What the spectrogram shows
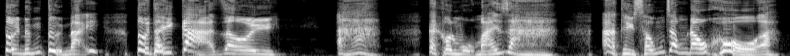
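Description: A woman's voice: mid-range voice, sing-song, a little slow, a bit bright, dry recording, studio quality. A woman voicing a jealous village wife who wails and scolds shrilly. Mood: wailing.

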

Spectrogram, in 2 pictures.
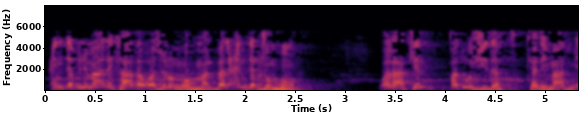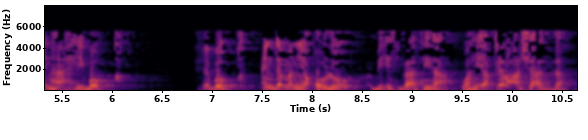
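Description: A man teaching a grammar class, reciting verses slowly and then explaining them and quizzing his students. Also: very high-pitched, expressive. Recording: dull lo-fi recording.

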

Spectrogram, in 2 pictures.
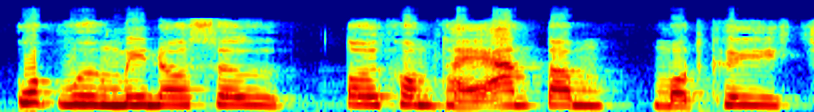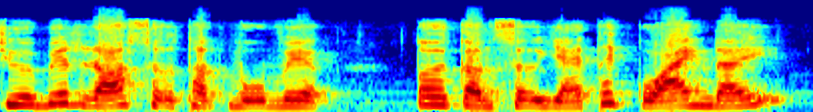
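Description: A woman voicing a young, curious, excitable queen who speaks eagerly and commandingly. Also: sits high, brisk, natural voice. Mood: anxious.

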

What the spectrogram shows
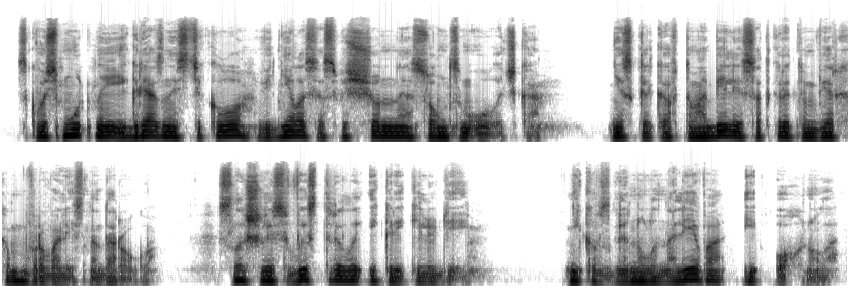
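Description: Low, husky male audiobook narrator. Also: darkish tone, dry recording, studio quality. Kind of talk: scripted narration.

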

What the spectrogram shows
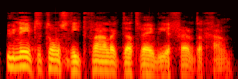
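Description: A husky-voiced man reading the part of a weary, gloomy police detective who explains things in a measured way. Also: deep voice, big pitch swings, no room sound, heavily acted.

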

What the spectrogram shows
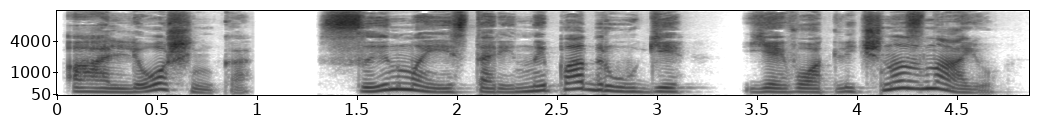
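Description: A woman reading aloud and voicing a domineering middle-aged aunt who bursts into shrill, indignant outbursts. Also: very animated, a little slow, darkish tone.

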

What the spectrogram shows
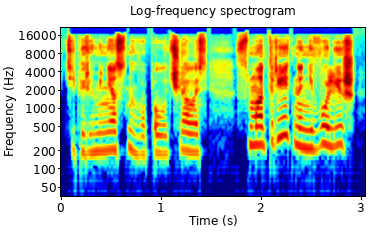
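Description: A woman reading a first-person novel aloud, expressive and measured. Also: medium pitch, dry recording, studio quality. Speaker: audiobook reader.

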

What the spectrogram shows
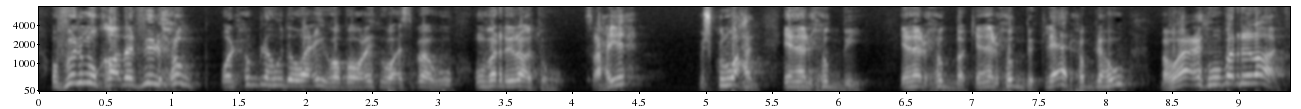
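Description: A middle-aged man preaching a sermon with passion, asking rhetorical questions and swinging between loud and hushed delivery. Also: high-pitched.

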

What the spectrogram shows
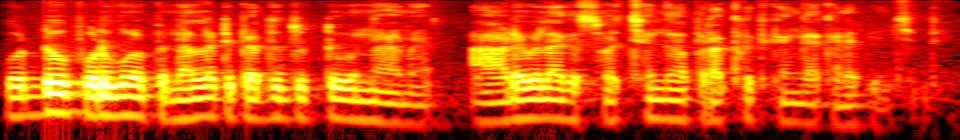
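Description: Quick-reading man narrating a story. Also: on the low side, steady tone, warm tone. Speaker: story reader. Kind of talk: reading a short story aloud.

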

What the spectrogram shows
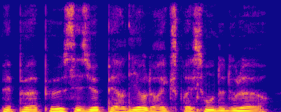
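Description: A man reading a literary story aloud in an expressive, dramatic way. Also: mid-range voice, brisk, breathy edge. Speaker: audiobook narrator.

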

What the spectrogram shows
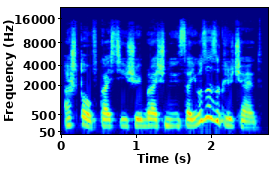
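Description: A woman's voice: on the low side, sing-song, fairly quick, dry recording, clean studio sound. A woman voicing a cheeky, sarcastic male talking dog with snarky quips in a storybook reading.

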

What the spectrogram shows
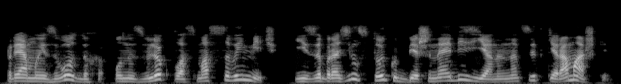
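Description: A man narrating a children's fantasy audiobook with a lively, expressive reading. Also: on the high side, fairly quick, no room sound, highs cut off.

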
